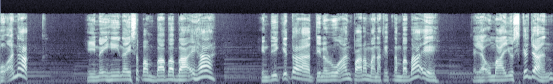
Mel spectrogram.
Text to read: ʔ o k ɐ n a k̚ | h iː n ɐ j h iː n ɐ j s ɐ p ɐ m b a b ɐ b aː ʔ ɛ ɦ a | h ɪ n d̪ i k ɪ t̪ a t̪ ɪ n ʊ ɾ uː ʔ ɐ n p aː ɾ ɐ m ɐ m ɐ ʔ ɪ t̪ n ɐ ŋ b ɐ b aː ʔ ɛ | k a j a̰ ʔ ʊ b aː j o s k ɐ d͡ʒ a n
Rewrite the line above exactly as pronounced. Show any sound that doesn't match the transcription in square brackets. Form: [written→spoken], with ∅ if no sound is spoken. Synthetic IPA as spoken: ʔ o [k→ʔ] ɐ n a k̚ | h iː n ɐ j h iː n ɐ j s ɐ p ɐ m b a b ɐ b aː ʔ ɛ ɦ a | h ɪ n d̪ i k ɪ t̪ a t̪ ɪ n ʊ ɾ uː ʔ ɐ n p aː ɾ ɐ m ɐ [m→n] ɐ [ʔ→k] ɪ t̪ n ɐ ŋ b ɐ b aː ʔ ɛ | k [a→ɐ] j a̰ ʔ ʊ [b→m] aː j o s k ɐ d͡ʒ a n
